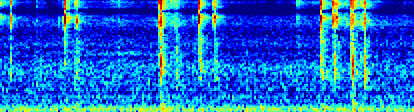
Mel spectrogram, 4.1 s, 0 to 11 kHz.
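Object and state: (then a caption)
Plastic mechanical keyboard being typed on. Fingertips and nails type on the plastic keycaps of a small RGB-backlit 60% mechanical keyboard. Irregular, short, bright clacks arrive singly and in quick clusters, each dying away almost instantly, over a steady low rumble.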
